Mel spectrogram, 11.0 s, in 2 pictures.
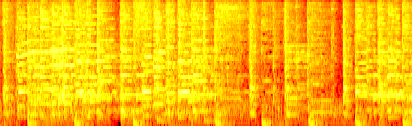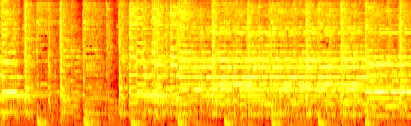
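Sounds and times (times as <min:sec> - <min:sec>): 
Greek bouzouki playing rouba: 0:00.2 - 0:03.4, 0:04.8 - 0:06.5, 0:07.2 - 0:10.9.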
